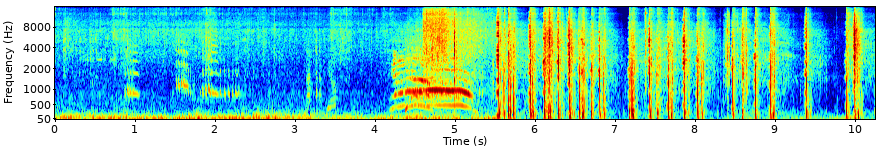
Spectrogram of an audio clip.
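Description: Wind on the microphone with calls, then a loud call about halfway in, followed by a rapid volley of shotgun blasts from several hunters, more than a dozen shots over about four seconds.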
